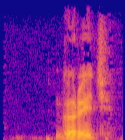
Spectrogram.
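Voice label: "гӧридз", Komi, male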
